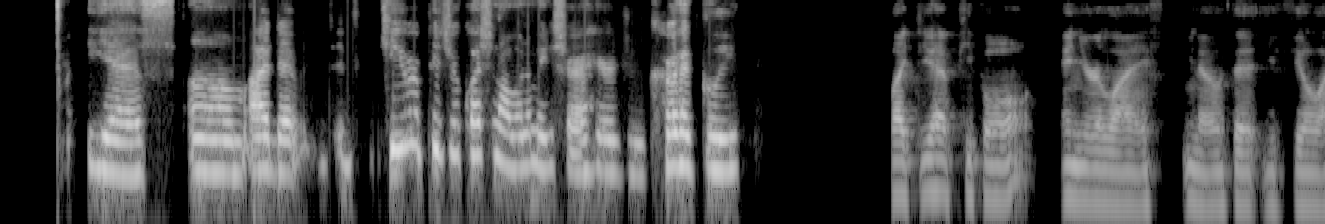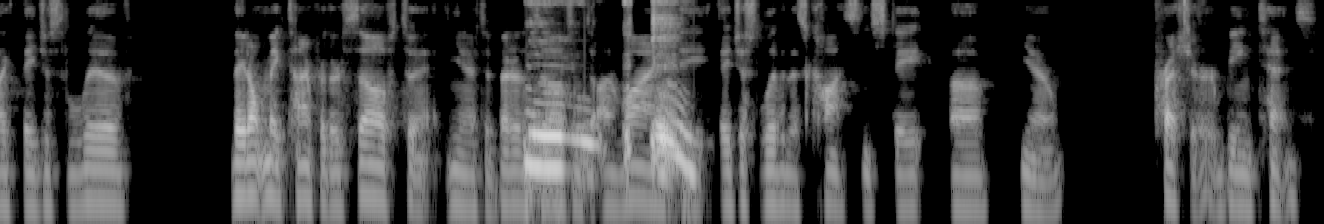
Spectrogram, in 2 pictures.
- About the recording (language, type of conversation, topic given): English, unstructured, What is something you want to improve in your personal life this year, and what might help?
- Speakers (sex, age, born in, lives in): female, 20-24, United States, United States; male, 40-44, United States, United States
- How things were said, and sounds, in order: distorted speech; "heard" said as "haird"; laughing while speaking: "correctly"; tapping; other background noise; throat clearing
